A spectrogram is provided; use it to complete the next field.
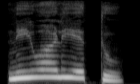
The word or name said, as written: ನೀವಾಳಿಯೆತ್ತು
